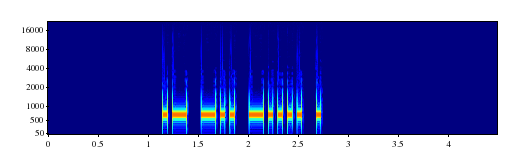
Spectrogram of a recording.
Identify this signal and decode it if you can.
Morse code, heard as a keyed tone, about 25 wpm, 700 Hz. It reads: AD6E
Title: Call Signs Repeated 3x - 25wpm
